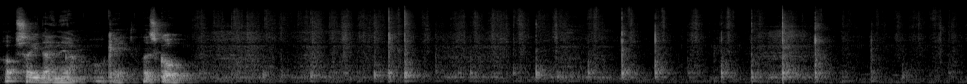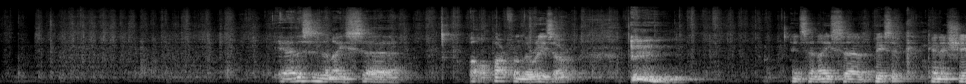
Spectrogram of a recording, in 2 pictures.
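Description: A shaving brush swishes and scrubs against stubble.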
